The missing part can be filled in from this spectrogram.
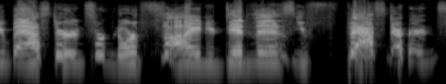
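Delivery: high, tearful, furious, sobbing angry outburst. A girl in the back with a gun screams at the group: crying and screaming. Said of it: "she's just like screaming at you".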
